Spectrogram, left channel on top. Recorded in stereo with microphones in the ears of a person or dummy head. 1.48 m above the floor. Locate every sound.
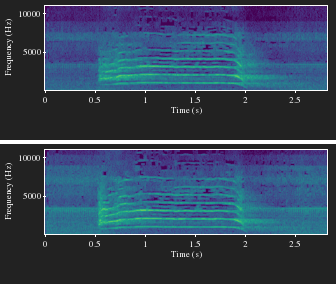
0.5 s a scream: 50° right (ahead or behind), 1.3 m; by 2.1 s 5° left (ahead or behind), 1.2 m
